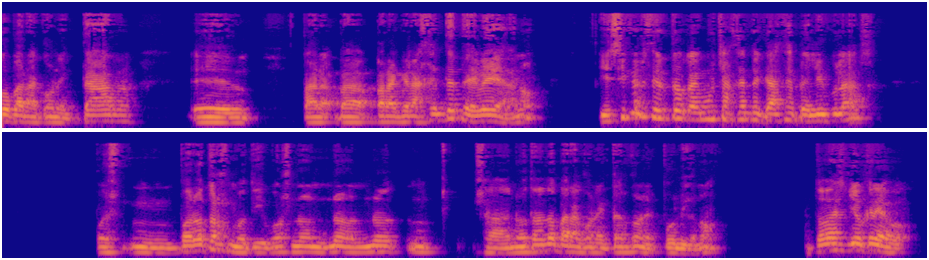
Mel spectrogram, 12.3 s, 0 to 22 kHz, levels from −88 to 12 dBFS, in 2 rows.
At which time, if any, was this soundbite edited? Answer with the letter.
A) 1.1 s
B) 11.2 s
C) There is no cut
C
